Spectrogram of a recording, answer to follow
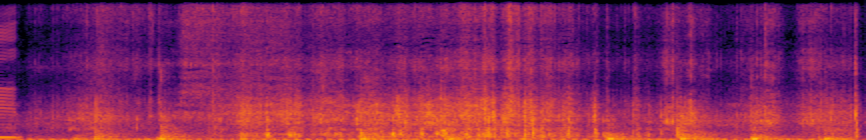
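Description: Sand sliding and pouring out of a plastic toy dump truck's tipping bed, with irregular scrapes, clicks and rattles of hard plastic on sand.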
